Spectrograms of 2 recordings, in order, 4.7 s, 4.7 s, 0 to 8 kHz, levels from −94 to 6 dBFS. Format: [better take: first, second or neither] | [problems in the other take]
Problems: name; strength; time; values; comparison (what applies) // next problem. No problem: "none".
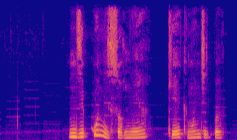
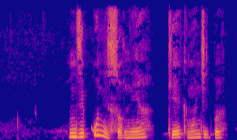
second | noise reduction (neural separator model SepFormer DNS4)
